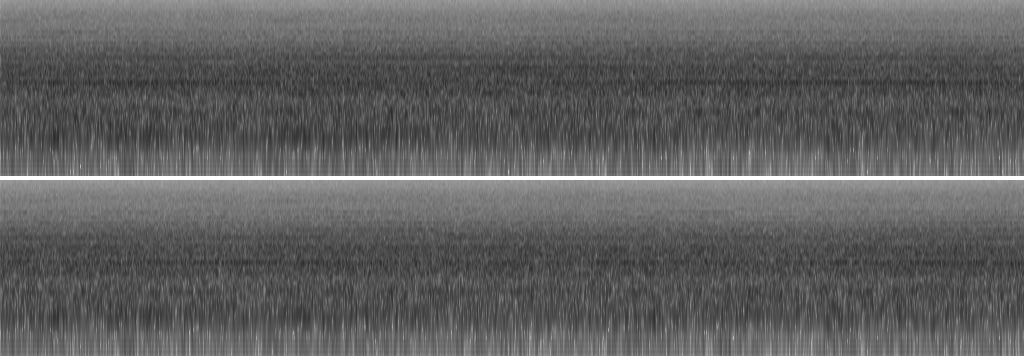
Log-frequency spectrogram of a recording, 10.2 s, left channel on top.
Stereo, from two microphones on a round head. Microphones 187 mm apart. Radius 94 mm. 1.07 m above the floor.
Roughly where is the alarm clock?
No alarm clock in this recording.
